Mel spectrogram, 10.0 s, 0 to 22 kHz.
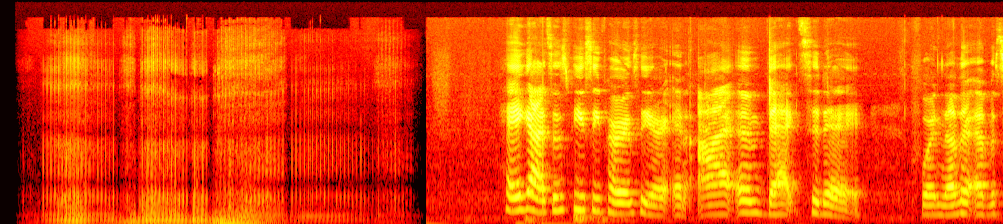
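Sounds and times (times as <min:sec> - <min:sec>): cat purring: 0:00.2 - 0:04.2.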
